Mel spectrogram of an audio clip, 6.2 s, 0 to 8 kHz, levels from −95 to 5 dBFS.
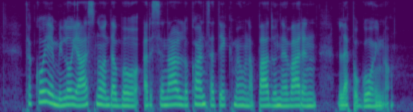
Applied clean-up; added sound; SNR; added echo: none; none; none; none.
